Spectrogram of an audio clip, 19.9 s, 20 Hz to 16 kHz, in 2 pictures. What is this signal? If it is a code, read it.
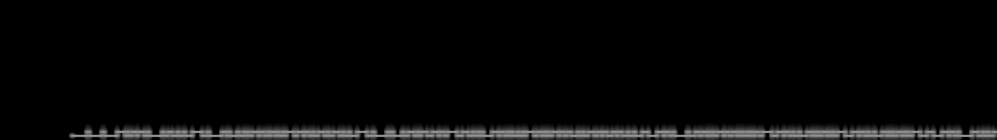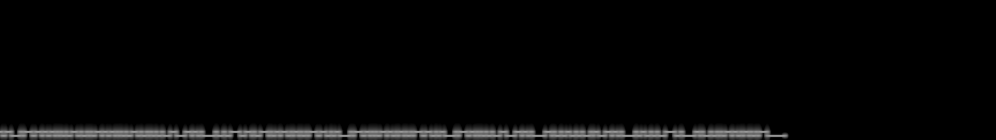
RTTY (50 baud, 450 Hz shift), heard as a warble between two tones, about 790 Hz centre. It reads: W5GJ DE AA5XAZ TNX FER CALL. UR RST 449 449. NAME RAJ RAJ. QTH DENVER DENVER. HW? W5GJ DE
